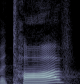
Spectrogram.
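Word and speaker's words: אַתָּה: And you have a tav, T sound, ah, ta. Ata. Very simple word. Ata means very simple English word, now. At last. Usually now. Behold, now I will act. Ata, if you'll notice, has a Dagesh in the tav there.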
